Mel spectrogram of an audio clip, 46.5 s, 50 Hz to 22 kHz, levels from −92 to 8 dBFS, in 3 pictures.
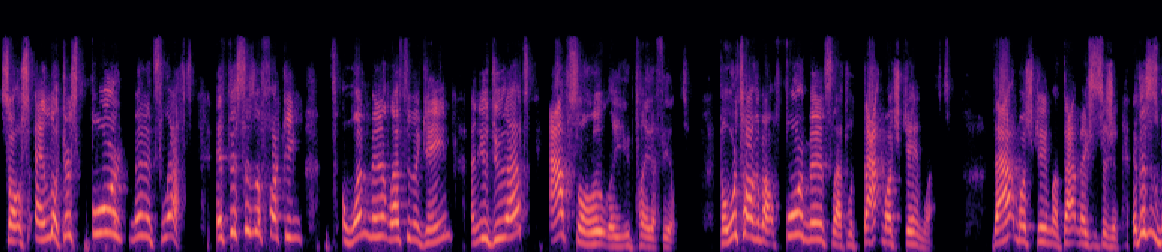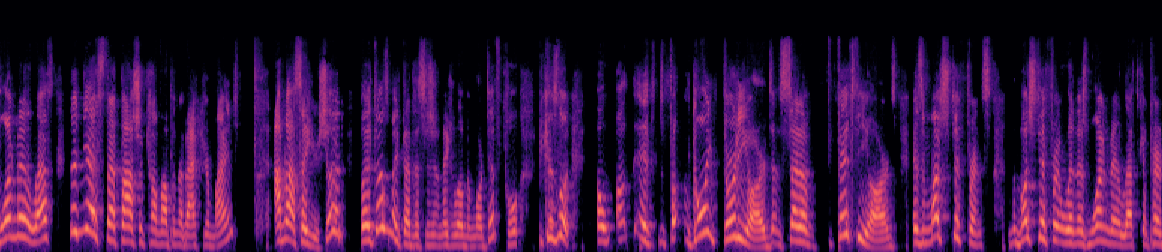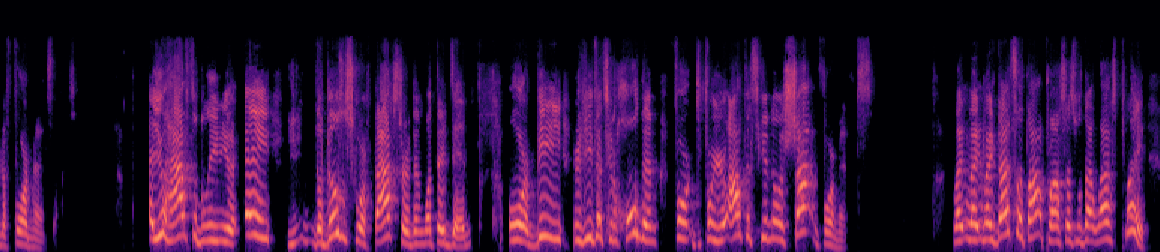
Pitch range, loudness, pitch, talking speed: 195-300 Hz, -23 LUFS, 240 Hz, 205 wpm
